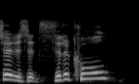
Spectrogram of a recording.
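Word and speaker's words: Thitikul: And now, how do you pronounce it? Is it Thidakul? Thidakul, yeah.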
